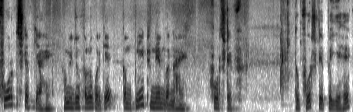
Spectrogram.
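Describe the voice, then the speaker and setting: A man's voice: medium pitch, sing-song, normal speed, dark tone, husky. A man teaching a chemistry lesson, explaining step by step and answering his own questions, mixing English words into Hindi. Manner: adds "ठीक है?" after each point. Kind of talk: classroom lecture.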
